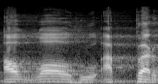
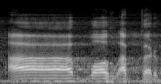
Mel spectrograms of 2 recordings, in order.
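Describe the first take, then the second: First: The first vowel is short and crisp. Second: The first vowel is drawn out long. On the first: It is a firm statement that God is greatest. The speaker calls it right. "kudu tegas" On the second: It becomes a question about whether God is greatest. The speaker calls it wrong. "sekali dipanjangkan maknanya istifham"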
